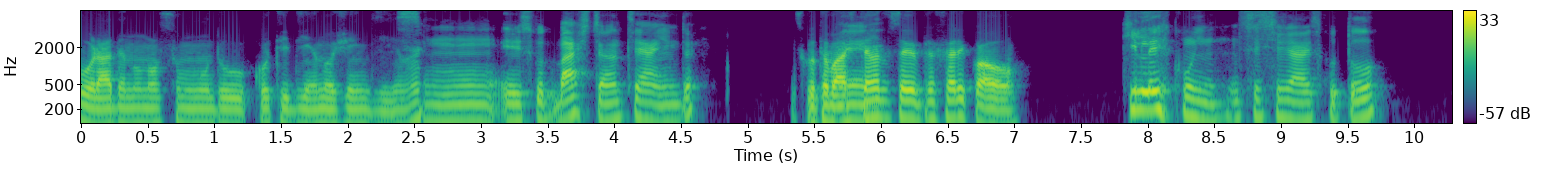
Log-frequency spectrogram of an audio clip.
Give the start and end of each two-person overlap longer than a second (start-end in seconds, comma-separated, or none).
none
